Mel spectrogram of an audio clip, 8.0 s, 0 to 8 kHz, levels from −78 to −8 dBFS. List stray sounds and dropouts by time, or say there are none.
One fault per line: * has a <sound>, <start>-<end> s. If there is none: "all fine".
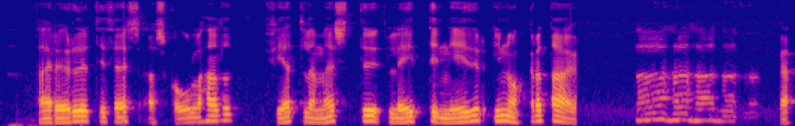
* has a laugh, 6.4-7.6 s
